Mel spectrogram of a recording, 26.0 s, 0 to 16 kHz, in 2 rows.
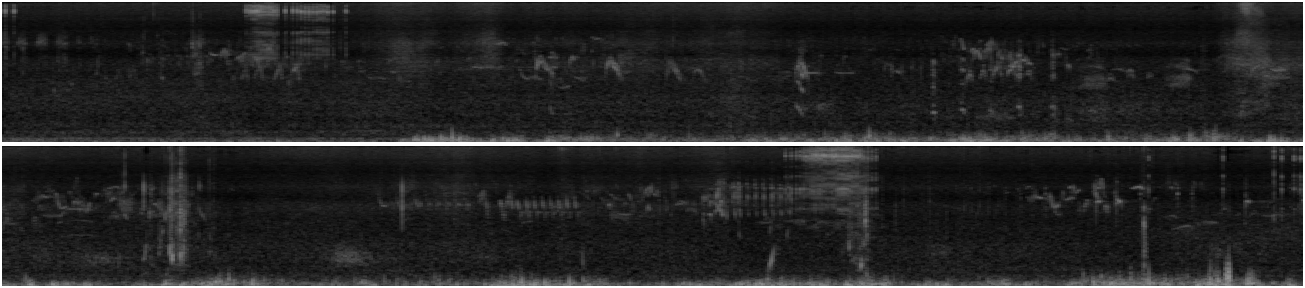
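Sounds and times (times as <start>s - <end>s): small birds chirping: 0.0s - 7.2s, 7.8s - 15.2s, 16.5s - 21.6s.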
